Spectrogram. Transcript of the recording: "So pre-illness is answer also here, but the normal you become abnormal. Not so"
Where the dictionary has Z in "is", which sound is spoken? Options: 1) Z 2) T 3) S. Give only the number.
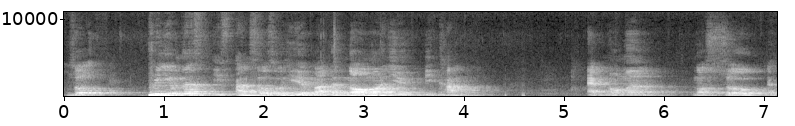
3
